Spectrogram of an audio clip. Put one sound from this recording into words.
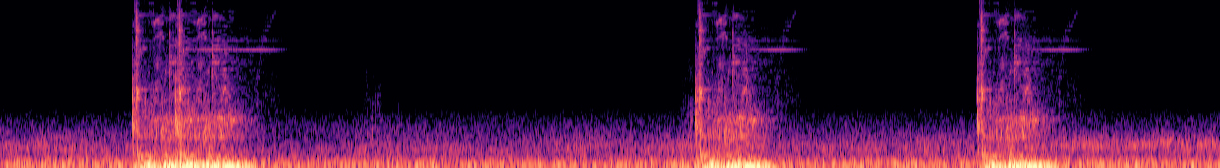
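A short game sound effect plays each time a teammate picks a character.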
